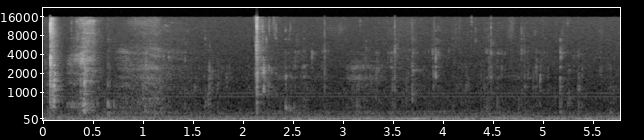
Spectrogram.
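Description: Close-miked eating: a mouthful of butter-sauced seafood boil being bitten and chewed, with wet mouth smacks and a few sharp clicks, the loudest about two seconds in.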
